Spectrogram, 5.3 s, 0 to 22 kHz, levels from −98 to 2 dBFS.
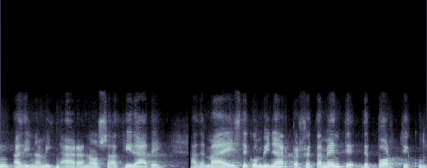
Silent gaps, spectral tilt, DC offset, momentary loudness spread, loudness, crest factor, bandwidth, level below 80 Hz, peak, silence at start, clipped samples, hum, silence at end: none; -7 dB/octave; under 0.1%; 6 LU; -16 LUFS; 16 dB; 7.6 kHz; -44 dBFS; 0 dBFS; 0 s; under 0.1%; none; 0 s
